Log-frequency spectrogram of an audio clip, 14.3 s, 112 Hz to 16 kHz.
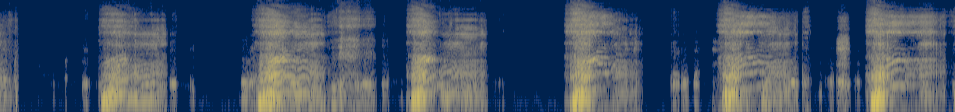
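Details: Heavy snoring after a hard night of striper fishing: six loud, harsh, fluttering snores about 2 seconds apart with silent pauses, roughly 26 a minute.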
